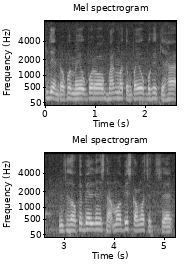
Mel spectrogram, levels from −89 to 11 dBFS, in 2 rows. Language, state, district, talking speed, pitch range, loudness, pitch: Kokborok, Tripura, West Tripura, 170 wpm, 145-165 Hz, -14 LUFS, 155 Hz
